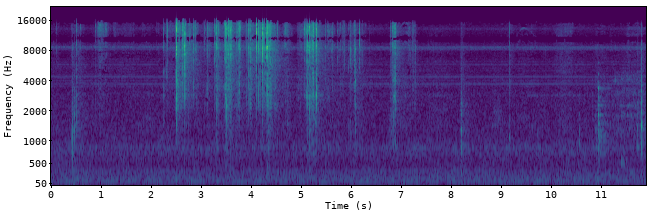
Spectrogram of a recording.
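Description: Papery outer skin of a red onion being peeled off by hand, crackling in a quick cluster of short rustles a few seconds in, then a few lone clicks, over a steady low hum.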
